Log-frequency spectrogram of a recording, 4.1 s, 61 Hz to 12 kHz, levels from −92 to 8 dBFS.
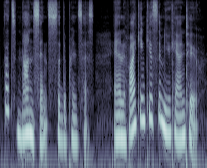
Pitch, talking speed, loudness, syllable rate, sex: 190 Hz, 205 wpm, -18 LUFS, 5.0 syllables/s, female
